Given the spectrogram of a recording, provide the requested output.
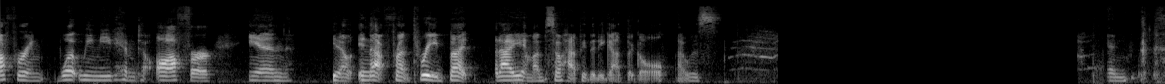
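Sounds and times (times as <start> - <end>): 
speech: 0.0 - 7.3, 11.1 - 11.6
cat meowing: 7.3 - 7.8.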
